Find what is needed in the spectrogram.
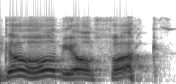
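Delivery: high, loud mock heckle; a mock insult shouted up high; mock movie line. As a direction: yell it like a rude movie extra. Mocking a movie scene.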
